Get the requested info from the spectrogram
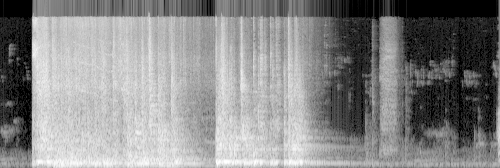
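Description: Front-loading washing machine started with a brick in its steel drum: the drum motor hums under loud, rapid clattering and banging as the brick tumbles against the drum. It starts suddenly about half a second in, eases briefly near four seconds, bangs again, then dies away by about six and a half seconds.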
